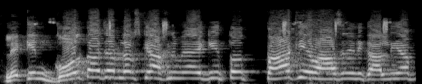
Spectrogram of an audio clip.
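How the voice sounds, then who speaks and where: A man with a Pakistani Urdu accent teaching Arabic grammar, explaining slowly, repeating his examples and checking that the class follows. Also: very high-pitched, fairly bright tone. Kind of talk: recorded grammar lecture.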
